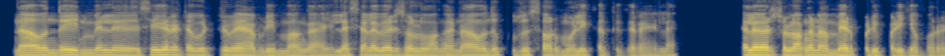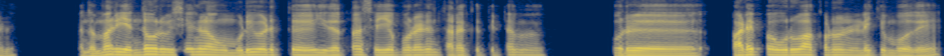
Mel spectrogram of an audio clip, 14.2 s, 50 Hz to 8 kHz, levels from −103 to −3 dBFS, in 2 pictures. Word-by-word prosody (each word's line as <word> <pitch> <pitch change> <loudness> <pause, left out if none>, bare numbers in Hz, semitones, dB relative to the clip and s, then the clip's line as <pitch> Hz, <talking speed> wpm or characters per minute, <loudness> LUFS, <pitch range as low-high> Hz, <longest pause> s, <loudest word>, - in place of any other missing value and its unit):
நான் 120 - +4
வந்து 125 +2 0
இனிமேலு 125 +1 0 0.2
சிகரெட்ட 130 -1 +1
விட்டுருவேன் 120 +1 0
அப்படிம்பாங்க. 105 -1 -3
இல்ல - - -2
சில 120 0 0
பேர் 125 -2 0
சொல்லுவாங்க, 115 0 -2
நான் 110 0 0
வந்து 115 0 -3
புதுசா 115 0 -6
ஒரு 105 - -6
மொழி 110 +1 -1
கத்துக்கிறேன். 100 +1 -8
இல்ல 110 +1 -8 0.5
சில - - +5
பேர் 130 -4 +3
சொல்லுவாங்க, 120 +1 +3
நான் 120 -1 -1
மேற்படி 115 -1 +1
படிக்க 100 +1 -2
போறேன்னு. 100 0 -8 0.5
அந்த - - -1
மாதிரி 150 +1 +5
எந்த 135 +5 +2
ஒரு 145 - +3
விஷயங்களும் 150 +1 +1
அவங்க 125 -2 -2
முடிவெடுத்து 135 0 0 0.2
இதைத்தான் 125 +2 -1
செய்ய 130 0 +2
போறேன்னு 135 +1 0
தனக்கு 125 0 -2
திட்டம் 130 +2 -7 0.7
ஒரு 120 +1 +4 0.7
படைப்பை 145 -1 +4
உருவாக்கணும்னு 135 -1 +2
நினைக்கும்போது, 115 -4 -1
120 Hz, 170 wpm, -22 LUFS, 110-130 Hz, 0.7 s, சில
